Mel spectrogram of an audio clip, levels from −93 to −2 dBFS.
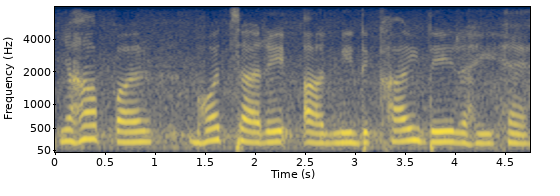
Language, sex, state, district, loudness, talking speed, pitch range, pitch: Hindi, male, Madhya Pradesh, Katni, -13 LUFS, 115 wpm, 205-230 Hz, 215 Hz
